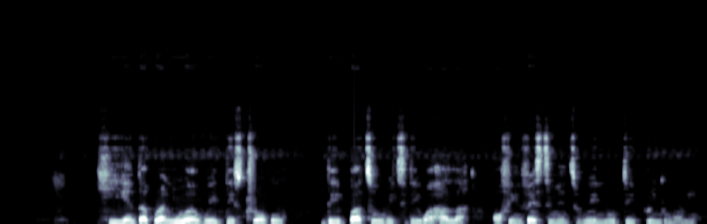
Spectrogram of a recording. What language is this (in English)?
Nigerian Pidgin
